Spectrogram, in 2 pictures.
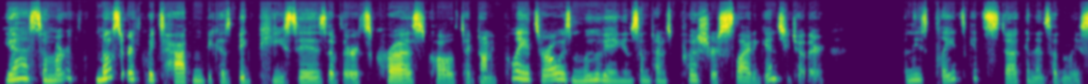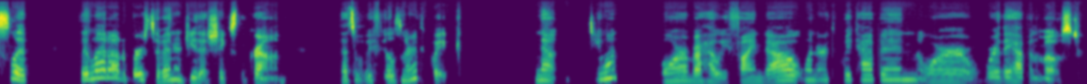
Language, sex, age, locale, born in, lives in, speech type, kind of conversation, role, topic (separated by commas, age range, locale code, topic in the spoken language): English, female, 30-34, en-US, United States, United States, read, expert-assistant, expert, What causes earthquakes to happen?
